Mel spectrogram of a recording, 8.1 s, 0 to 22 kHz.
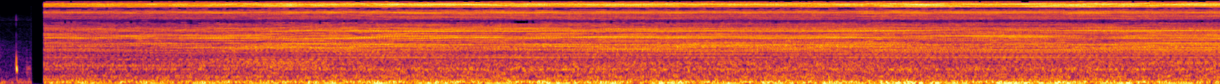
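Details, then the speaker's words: AC condenser unit started from the thermostat on a 78-degree evening: steady constant-pitch buzz while the contactor is pulled in, judged just a relay or contactor buzz, possibly a loose cap, in a potential warranty call. "it sounded to me like a relay buzz um you know just the just the contactor itself kind of making a making a buzz while it's pulled in"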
